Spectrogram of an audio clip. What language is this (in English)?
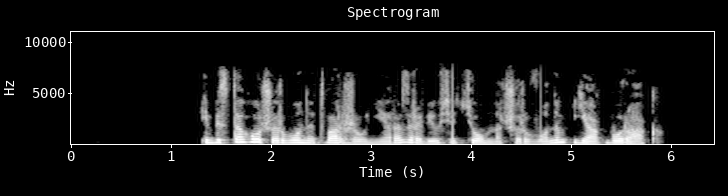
Belarusian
